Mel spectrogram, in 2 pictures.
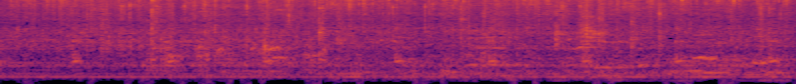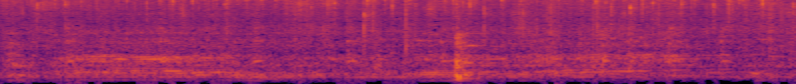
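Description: Onions sizzle and crackle in hot oil.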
